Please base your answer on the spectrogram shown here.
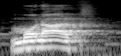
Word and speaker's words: monarch: मोनार्क, CH लिखा हुआ है और CH का प्रोनाउंसिएशन यहां पर हो रहा है क, मोनार्क, राजा, सम्राट, तो इसके MONARCH केवल S लगा करके ही इसका बहुवचन बनेगा।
